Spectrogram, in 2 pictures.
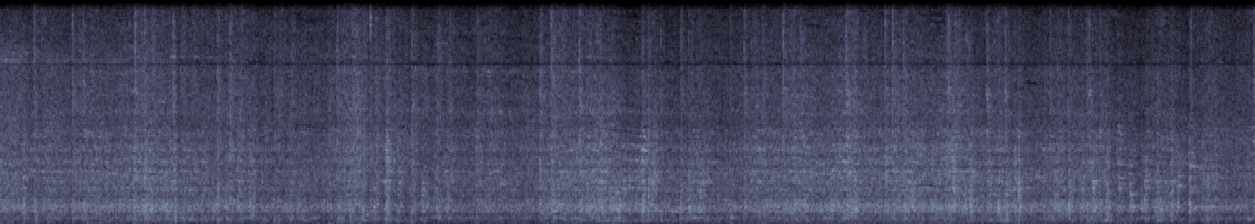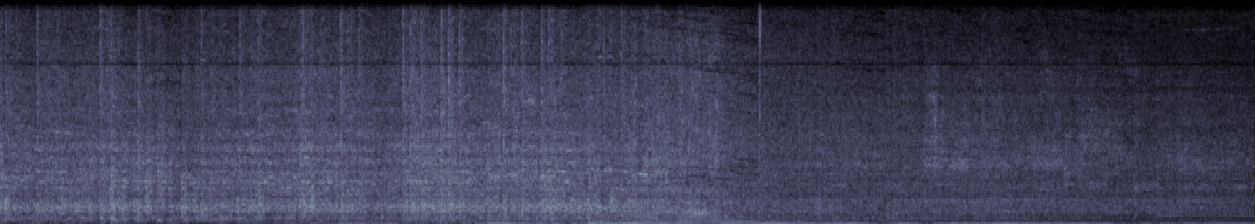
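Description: Express train coaches rushing past at speed: a loud rattling rumble with rapid clickety-clack of wheels over rail joints. About twenty seconds in the clatter fades as the last coaches pull away, leaving a low steady rumble.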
